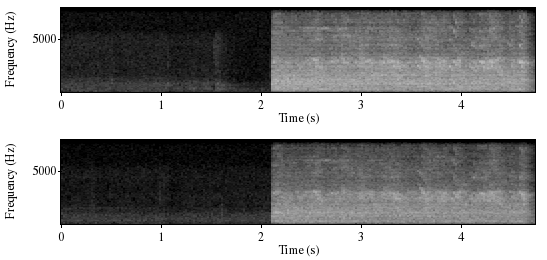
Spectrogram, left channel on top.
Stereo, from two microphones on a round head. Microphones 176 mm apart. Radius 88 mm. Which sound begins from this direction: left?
A bird, at 2.1 s.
